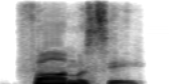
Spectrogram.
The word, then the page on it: pharmacy: Indian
